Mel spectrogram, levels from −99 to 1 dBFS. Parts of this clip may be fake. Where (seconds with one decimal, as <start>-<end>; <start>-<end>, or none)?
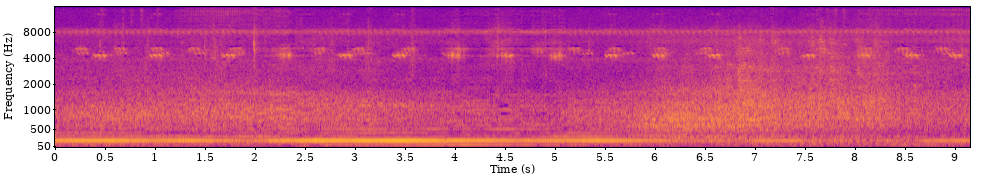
2.0-2.6; 3.9-5.1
